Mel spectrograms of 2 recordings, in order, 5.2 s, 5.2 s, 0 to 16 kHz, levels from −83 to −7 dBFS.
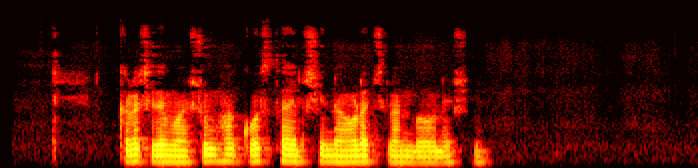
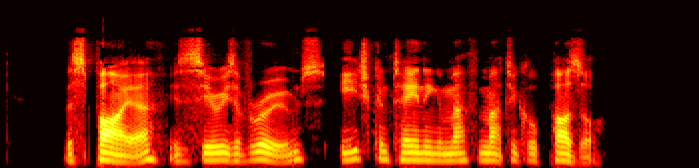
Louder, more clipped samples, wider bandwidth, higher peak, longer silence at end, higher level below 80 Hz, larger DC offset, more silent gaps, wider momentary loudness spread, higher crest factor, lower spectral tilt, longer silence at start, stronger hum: about the same, -26 LUFS vs -26 LUFS; neither; about the same, 10 kHz vs 9.4 kHz; second, -6 dBFS vs 0 dBFS; first, 1.6 s vs 0.8 s; first, -48 dBFS vs -62 dBFS; neither; neither; first, 21 LU vs 12 LU; about the same, 22 dB vs 26 dB; first, -6.5 dB/octave vs -4.5 dB/octave; about the same, 0.4 s vs 0.5 s; neither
